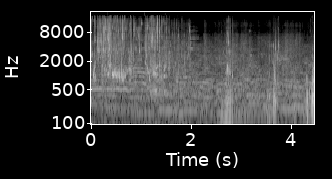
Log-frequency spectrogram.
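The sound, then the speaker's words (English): The finest whiskey glugs and trickles into a glass for a few seconds, then tapers off into a few soft drips, with a murmur of voices in the background. “Your finest whiskey.”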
